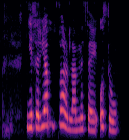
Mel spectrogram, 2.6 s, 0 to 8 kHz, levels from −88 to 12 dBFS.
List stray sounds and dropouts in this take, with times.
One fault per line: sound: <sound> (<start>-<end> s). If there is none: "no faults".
no faults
